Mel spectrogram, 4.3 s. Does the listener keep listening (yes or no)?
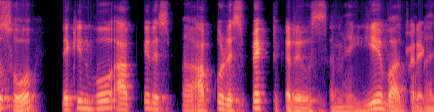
no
